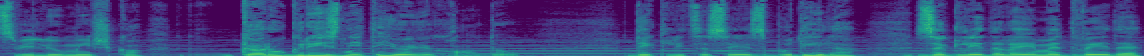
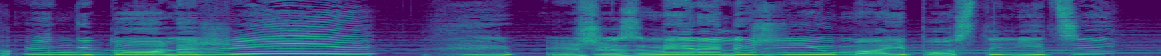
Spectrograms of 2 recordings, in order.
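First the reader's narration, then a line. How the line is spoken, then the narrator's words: Desperate squeal. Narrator (Slovenian): Miško zacvilil, kakor da ga koljejo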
